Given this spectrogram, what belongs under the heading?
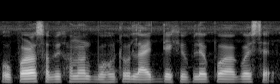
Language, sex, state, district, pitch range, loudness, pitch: Assamese, male, Assam, Hailakandi, 120-130 Hz, -20 LUFS, 125 Hz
